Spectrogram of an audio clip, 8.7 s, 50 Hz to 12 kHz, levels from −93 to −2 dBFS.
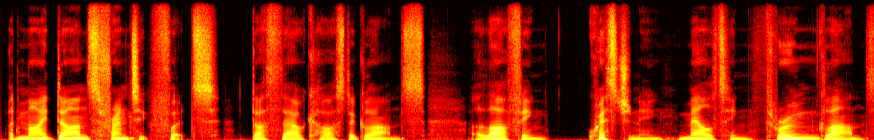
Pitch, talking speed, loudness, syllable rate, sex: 105 Hz, 110 wpm, -19 LUFS, 3.3 syllables/s, male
